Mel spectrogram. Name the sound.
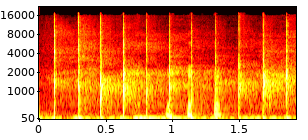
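round of applause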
